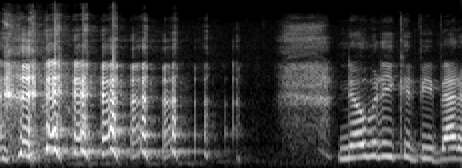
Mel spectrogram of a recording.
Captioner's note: laughing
